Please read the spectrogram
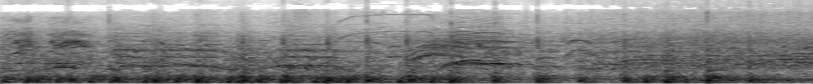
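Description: Ice hockey arena crowd cheering and shouting, a steady roar with individual voices yelling over it and a few sharp knocks from the play.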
